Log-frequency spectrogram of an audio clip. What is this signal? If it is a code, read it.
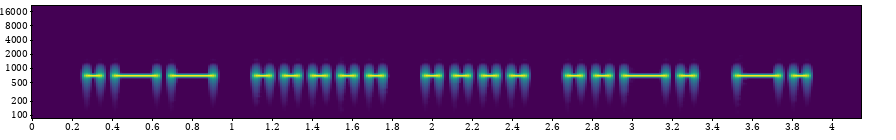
Morse code, heard as a keyed tone, about 17 wpm, 700 Hz. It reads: W5HFN
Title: USA Call Signs - 5 Characters - 8x Character Spacing - 17wpm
